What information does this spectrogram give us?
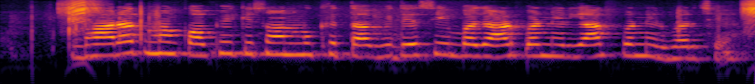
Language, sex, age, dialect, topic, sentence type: Maithili, female, 25-30, Angika, agriculture, statement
